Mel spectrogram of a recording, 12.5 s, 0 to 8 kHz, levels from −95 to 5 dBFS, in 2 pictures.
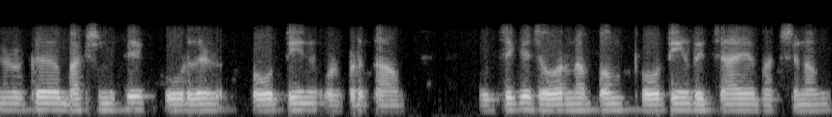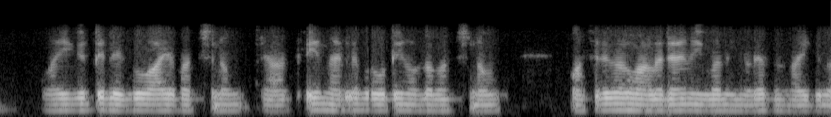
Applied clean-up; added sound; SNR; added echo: none; none; none; none.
